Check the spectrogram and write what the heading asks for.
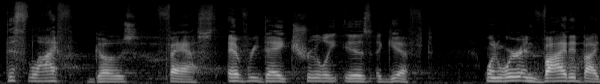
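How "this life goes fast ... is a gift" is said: soft and slow. Real, not acted. Grief over losses in family.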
